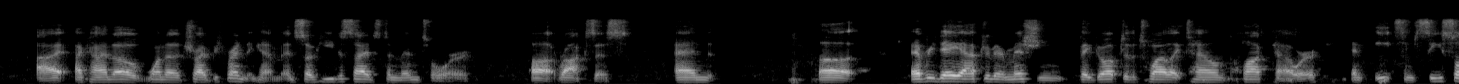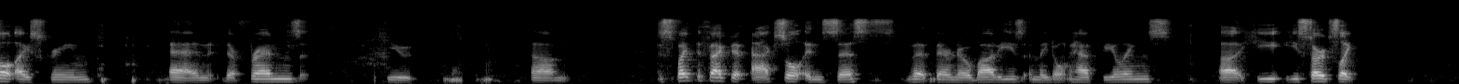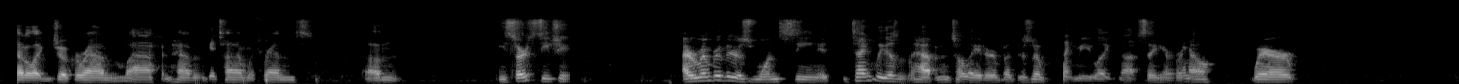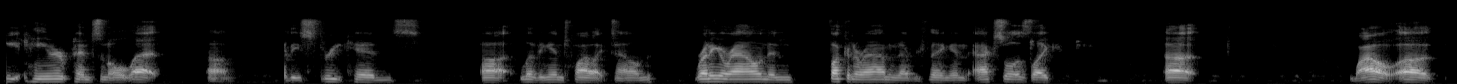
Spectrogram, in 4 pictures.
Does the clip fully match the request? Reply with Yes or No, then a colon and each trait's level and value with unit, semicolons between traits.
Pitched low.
Yes: low, 115 Hz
